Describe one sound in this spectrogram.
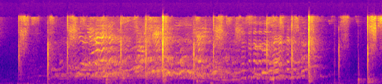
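A group of children murmur and chatter in a room.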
